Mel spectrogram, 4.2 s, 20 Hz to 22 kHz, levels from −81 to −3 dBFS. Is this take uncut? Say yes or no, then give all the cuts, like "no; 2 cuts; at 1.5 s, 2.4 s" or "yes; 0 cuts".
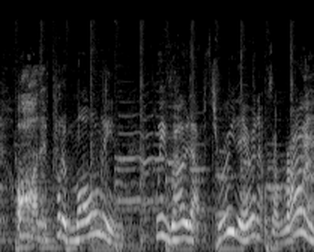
yes; 0 cuts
